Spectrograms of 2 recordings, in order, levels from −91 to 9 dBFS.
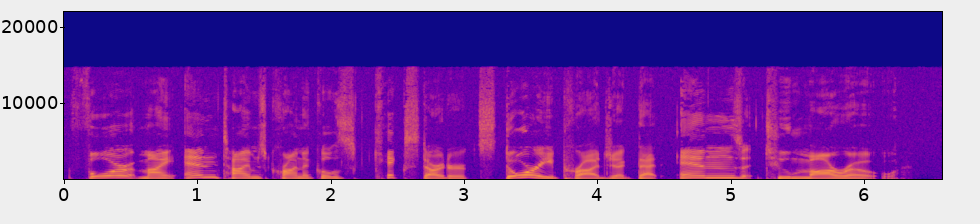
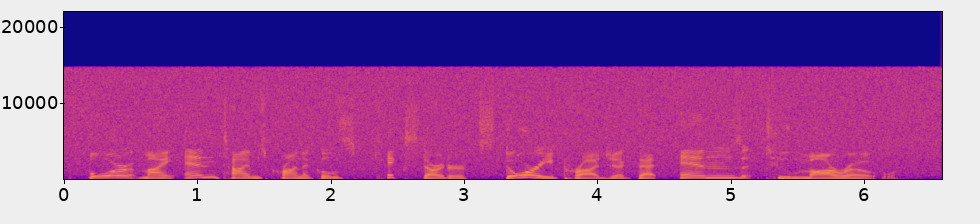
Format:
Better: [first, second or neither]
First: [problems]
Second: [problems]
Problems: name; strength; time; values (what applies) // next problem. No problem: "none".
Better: first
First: hiss; faint; throughout; 30 dB below the speech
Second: hiss; loud; throughout; 3 dB below the speech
